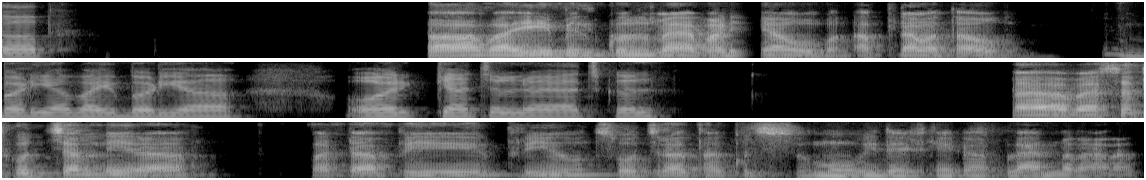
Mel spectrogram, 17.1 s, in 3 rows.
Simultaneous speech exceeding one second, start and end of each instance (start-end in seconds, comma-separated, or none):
none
